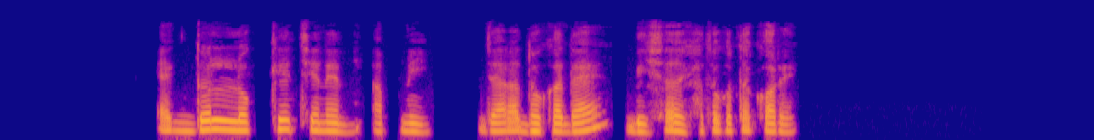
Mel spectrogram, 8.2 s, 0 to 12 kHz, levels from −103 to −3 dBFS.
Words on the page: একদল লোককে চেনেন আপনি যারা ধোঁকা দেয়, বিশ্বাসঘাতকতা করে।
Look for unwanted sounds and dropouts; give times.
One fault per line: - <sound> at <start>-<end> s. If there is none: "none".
none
